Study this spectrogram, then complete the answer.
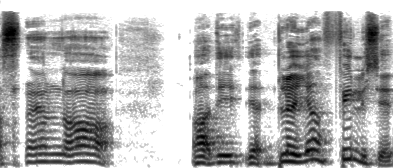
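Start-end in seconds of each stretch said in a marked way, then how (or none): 0.0-0.8 soft, higher mock plea; retold tired plea. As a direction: plead quietly, acting worn out. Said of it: "Och man bara". (återgiven trött, tyst vädjan)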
